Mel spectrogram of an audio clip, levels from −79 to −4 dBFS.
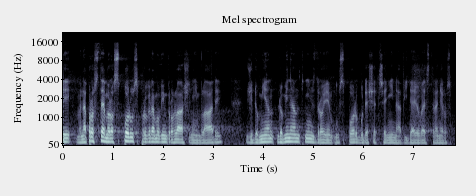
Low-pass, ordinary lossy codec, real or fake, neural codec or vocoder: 14.4 kHz; Opus, 24 kbps; real; none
